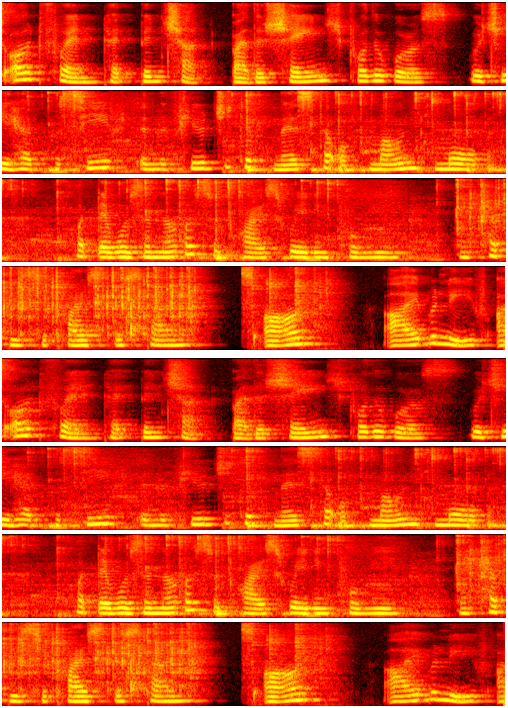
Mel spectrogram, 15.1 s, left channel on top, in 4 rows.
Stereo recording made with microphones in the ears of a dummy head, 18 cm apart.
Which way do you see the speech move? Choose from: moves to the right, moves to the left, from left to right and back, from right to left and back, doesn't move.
from left to right and back.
